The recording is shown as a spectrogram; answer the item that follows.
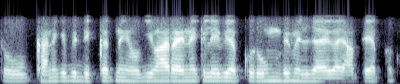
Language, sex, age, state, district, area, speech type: Hindi, male, 18-30, Uttar Pradesh, Jaunpur, rural, conversation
